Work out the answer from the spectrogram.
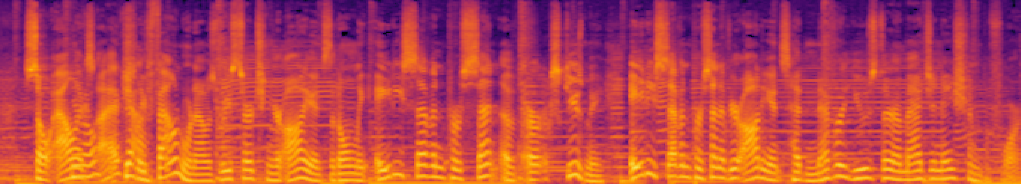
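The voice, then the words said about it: Speaks with a noticeable accent. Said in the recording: “I understand you have an accent.”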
